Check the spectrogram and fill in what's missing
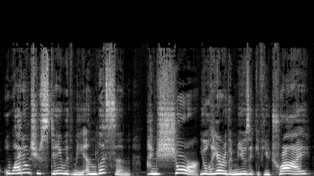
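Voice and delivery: put-on bright, high childlike voice; coaxing little girl, lifted up. Poppy speaking.

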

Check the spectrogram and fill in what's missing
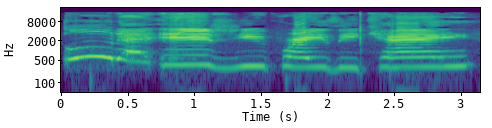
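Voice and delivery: high, loud, drawn-out whoop; excited exclamation. Real, not acted. Telling Crazy K the lizard symbol is her, excited exclamation. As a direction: crow it out slowly, stretching each word. Gleeful reaction to a matching meaning.

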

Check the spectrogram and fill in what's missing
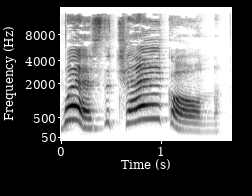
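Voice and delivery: high, loud, drawn-out question; startled surprise. Acted. Peter noticing the empty playroom spot, surprised. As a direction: ask it loudly, a little scared. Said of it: "looked rather surprised and a little".

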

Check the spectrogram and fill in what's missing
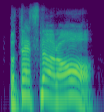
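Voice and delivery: high, loud excited outburst; Max, blurting. A narrator's reading. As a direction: blurt it out in a little computer's piping voice. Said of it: "Max blurted".

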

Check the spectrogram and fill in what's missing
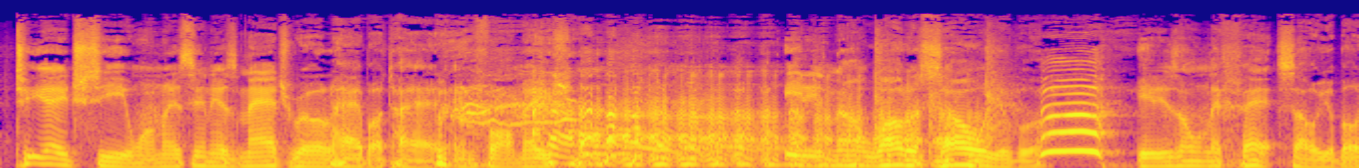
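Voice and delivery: slow laughing bayou drawl; Swamp [name] voice. Pretend. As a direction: explain it like a swamp villain. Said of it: "turns into Swamp [name] explains it".

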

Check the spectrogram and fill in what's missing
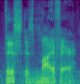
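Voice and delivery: low, slow, controlled anger; angry. A narrator's reading. Morse claims the fight as his, angry. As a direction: weigh each word with understated anger. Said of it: "now unreasoningly angry".

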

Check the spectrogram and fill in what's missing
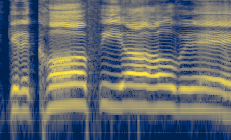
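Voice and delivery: loud, slow mock Italian; loud hammed-up Italian accent, mocking a friend. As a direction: ham up a drunk Italian guy. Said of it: "He's gonna start talking like this".

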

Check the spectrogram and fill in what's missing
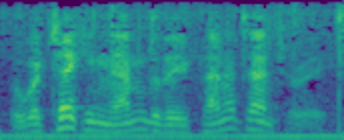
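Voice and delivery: usual speaking voice

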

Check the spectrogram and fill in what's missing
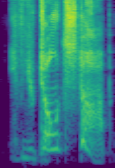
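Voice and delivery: put-on high-pitched girlish threat; almost desperate. A narrator's reading. Sister to her teasing brother, almost desperate. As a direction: warn him at the end of your tether. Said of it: "said the almost desperate girl".

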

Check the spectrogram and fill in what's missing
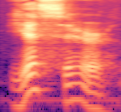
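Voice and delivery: high, eager reply; beaming. A narrator's reading. Lucas answering an order, beaming. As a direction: beam through the words. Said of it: "Lucas beamed".

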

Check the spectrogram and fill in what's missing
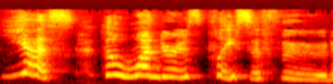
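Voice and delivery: high, loud, slow joyful exclamation; excited Starfire. Acted. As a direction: gush with overjoyed delight. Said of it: "Starfire barked".

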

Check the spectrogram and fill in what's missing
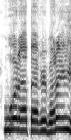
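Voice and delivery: big, high, loud hello to the crowd; real hyped-up shout; shouted greeting. Real, not acted. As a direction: holler it out to open the show. Host's opening greeting to stream.

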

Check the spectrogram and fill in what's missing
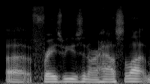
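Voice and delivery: ordinary delivery

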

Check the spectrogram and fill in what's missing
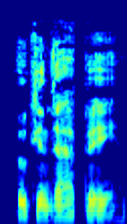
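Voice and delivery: startled cry. A narrator's reading. Girl jumps up from bed, startled by the ring, crying out. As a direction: voice jumps high and loud in alarm. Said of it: "I cried".

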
